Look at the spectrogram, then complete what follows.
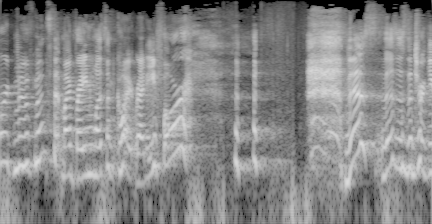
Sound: laughs

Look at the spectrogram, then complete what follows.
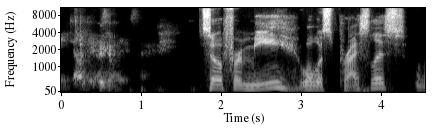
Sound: laughs

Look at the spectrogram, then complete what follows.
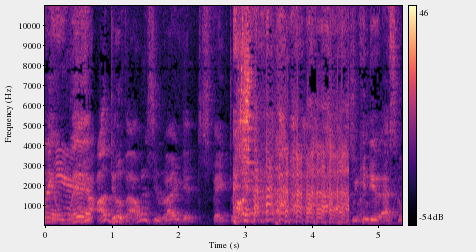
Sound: laughter

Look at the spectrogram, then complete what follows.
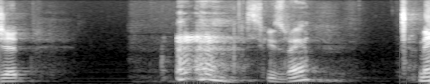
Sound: clears throat

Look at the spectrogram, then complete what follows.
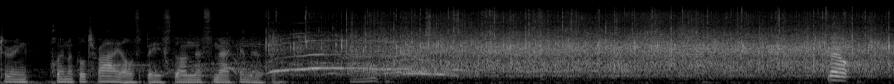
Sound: applause

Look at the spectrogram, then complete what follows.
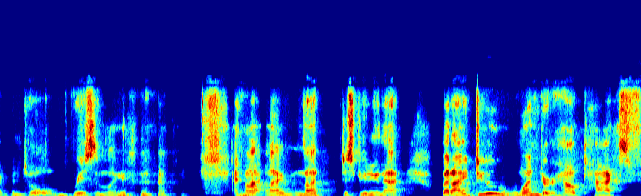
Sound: chuckling

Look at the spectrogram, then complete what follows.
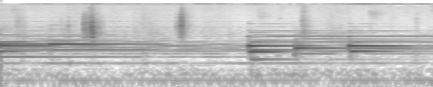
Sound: clanking

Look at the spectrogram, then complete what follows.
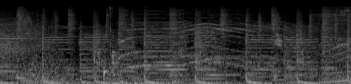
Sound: upbeat music; whirring

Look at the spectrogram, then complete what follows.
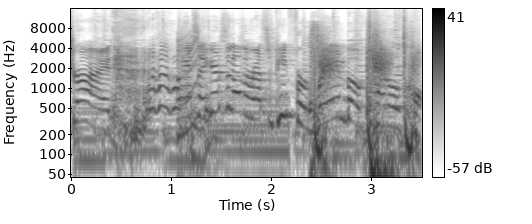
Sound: giggles

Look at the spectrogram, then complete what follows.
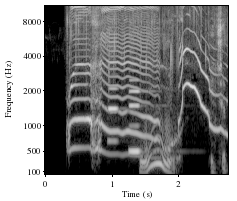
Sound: cries

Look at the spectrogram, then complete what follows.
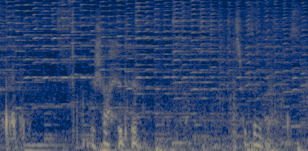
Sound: whispering

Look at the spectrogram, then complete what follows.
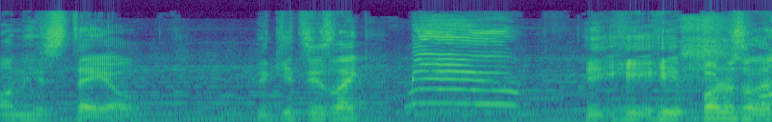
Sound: cat meowing

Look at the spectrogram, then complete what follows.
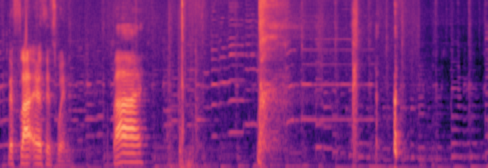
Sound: heavy thud of my body hitting the floor

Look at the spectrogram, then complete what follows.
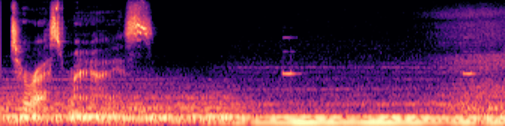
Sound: beeping; ominous music

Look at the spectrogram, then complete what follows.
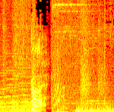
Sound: yell of New-found Power

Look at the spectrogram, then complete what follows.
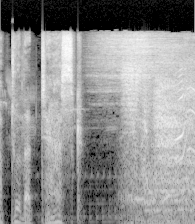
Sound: kids screaming

